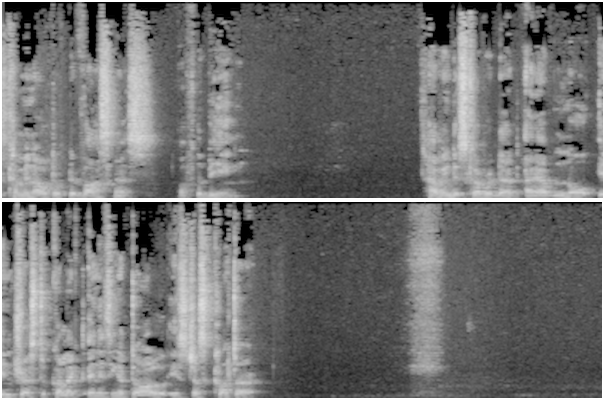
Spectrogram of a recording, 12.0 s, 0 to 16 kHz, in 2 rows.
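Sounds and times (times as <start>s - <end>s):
breath through the nose: 10.0s - 10.6s.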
